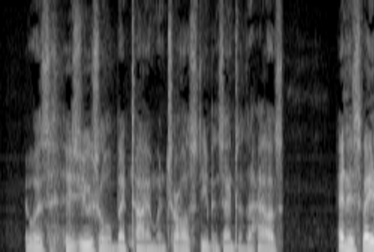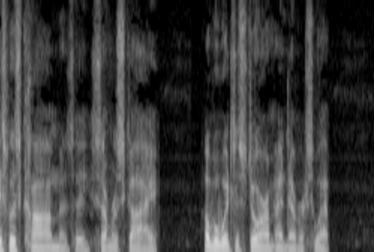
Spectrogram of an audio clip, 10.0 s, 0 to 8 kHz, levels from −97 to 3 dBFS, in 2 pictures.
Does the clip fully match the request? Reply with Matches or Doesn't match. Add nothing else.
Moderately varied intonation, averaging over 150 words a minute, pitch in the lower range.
Matches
